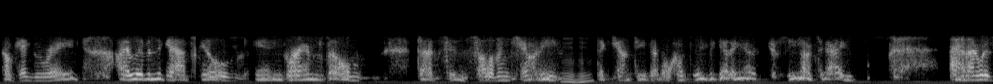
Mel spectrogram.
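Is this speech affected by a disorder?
Yes: voice disorder; voice affected, apologizes for voice, asks if audible, host hears her.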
